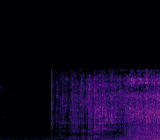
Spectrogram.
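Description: Heaps of coins slide and clink.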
